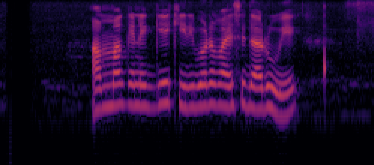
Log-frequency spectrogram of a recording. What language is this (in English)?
Sinhala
